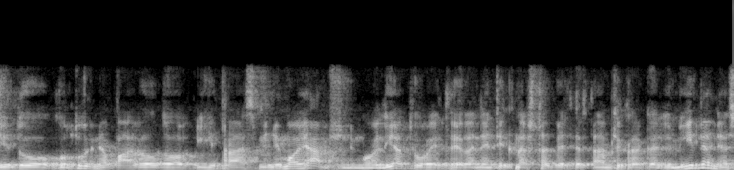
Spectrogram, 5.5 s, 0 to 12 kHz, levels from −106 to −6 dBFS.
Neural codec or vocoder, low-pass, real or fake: codec, 16 kHz, 8 kbps, FunCodec, trained on LibriTTS, 25 frames a second; 7.2 kHz; fake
